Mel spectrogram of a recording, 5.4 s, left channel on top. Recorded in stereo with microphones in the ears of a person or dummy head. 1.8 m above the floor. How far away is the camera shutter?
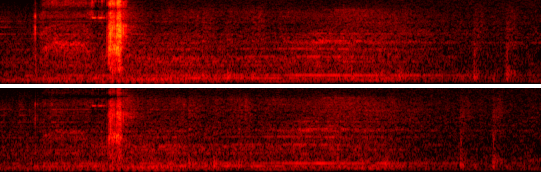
About 0.7 m.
